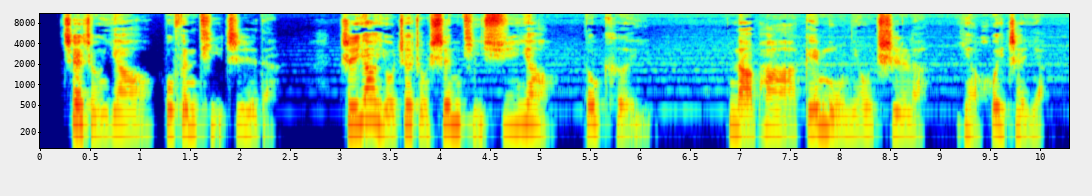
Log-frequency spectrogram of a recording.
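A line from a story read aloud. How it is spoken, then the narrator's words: Woman, with a laugh. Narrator (Chinese): 那女人笑了下，说道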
